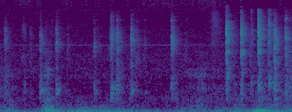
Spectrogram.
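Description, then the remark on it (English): Quick, uneven taps of fingers typing a search for a Pi keyboard on Amazon on a computer keyboard, a steady run of soft clicks with a low hum underneath and no voices. “Yeah, just type Pi keyboard.”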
